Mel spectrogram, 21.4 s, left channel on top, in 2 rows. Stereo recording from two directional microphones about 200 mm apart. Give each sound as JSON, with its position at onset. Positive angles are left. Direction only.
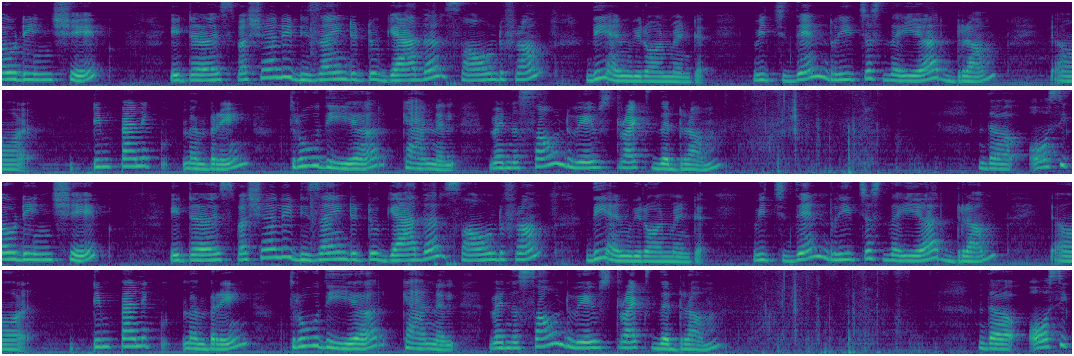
{"t": 0.0, "sound": "a woman's voice", "side_deg": -40}
{"t": 11.6, "sound": "a woman's voice", "side_deg": -40}
{"t": 20.6, "sound": "speech", "side_deg": -25}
